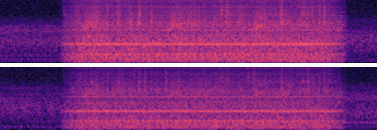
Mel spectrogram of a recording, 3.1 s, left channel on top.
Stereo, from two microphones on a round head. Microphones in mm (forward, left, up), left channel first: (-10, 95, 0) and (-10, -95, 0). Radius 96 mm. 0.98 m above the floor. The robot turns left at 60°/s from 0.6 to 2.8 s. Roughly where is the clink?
No clink in this recording.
